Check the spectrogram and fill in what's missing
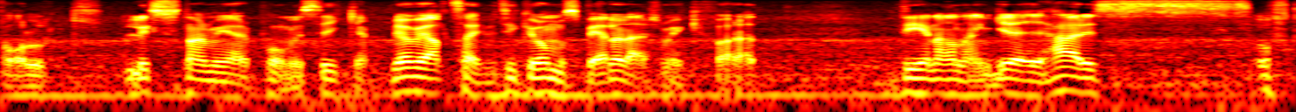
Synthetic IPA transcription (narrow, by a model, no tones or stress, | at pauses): fɔ̰lk | lʔʏsnaɾmḛːɾpʰɔ̰mʔɵ̰siːkə̰nd̪ɛhavjʏalisakt̪vɪt̪ʏkːəɾɔmːɔspeːlad̪ɛæ̰ʂɔmʏ̰kːə̥fœ̰ːɾa̰t̪ | d̪ɛɛnanːa̰nɡɾɛjːɦæːɾæ | ɔft̪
